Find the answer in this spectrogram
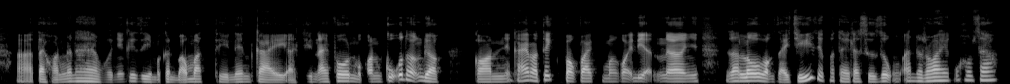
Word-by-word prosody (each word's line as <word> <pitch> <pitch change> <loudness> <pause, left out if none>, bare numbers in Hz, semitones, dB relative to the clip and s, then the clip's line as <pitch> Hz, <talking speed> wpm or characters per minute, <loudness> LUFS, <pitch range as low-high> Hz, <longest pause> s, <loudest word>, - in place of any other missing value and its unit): à, - - -2
tài 120 - +3
khoản 110 0 -4
ngân 140 +2 -2
hàng 145 -3 +1
hoặc 110 0 -11
những 120 - -8
cái 150 - -4
gì 130 -3 -2
mà 115 0 -8
cần 120 -2 -4
bảo - - +2
mật 130 -1 0
thì 115 -2 -5
nên 125 +2 -4
cài 105 -2 +1
ở 100 - -3
trên 125 - -12
iPhone, 130 +5 +3
1 145 -3 -5
con 135 0 -1
cũ 230 - +2
thôi 200 -3 +4
cũng 180 - -4
được. 145 -6 +3 0.3
Còn 125 0 +1
những 130 - -7
cái 180 +4 +2
mà 170 - +4
thích 210 +5 -1
vọc 150 -3 +4
vạch 140 0 +1
mà 135 -1 -7
gọi 140 +1 -3
điện, 150 -1 -1
à, 140 0 +5
như 140 +2 -5 0.3
Zalo 160 +3 +5
hoặc 145 - +2
giải 110 - 0
trí 150 - +2
thì - - -1
có 175 - -7
thể 135 -6 -2
là 135 - +1
sử 130 -1 -4
dụng 155 +5 -1
Android 160 +3 +2
cũng 205 - -12
không 200 -1 -5
sao. 195 +1 -1
140 Hz, 305 wpm, -24 LUFS, 125-160 Hz, 0.3 s, à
